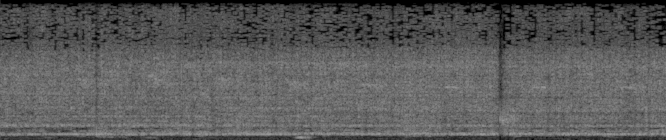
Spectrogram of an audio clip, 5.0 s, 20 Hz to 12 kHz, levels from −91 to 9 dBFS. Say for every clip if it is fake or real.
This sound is real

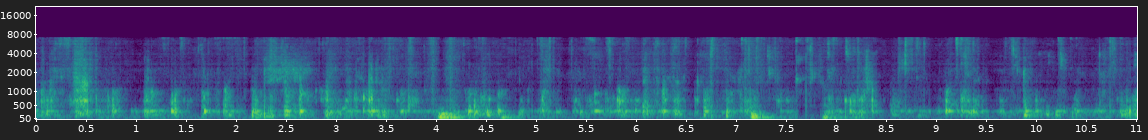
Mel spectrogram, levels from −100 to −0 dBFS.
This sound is fake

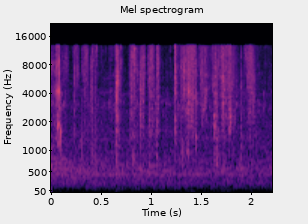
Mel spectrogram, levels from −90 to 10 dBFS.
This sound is real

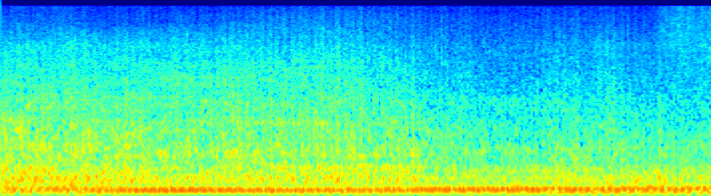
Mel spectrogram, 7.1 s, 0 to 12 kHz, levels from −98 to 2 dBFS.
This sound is real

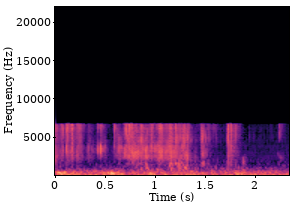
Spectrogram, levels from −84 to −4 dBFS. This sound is fake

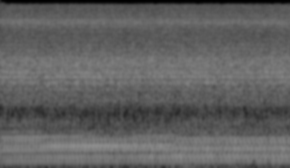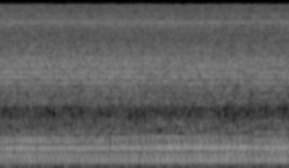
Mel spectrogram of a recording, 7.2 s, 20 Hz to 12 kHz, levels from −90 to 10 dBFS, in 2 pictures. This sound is real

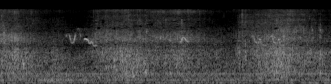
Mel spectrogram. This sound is real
